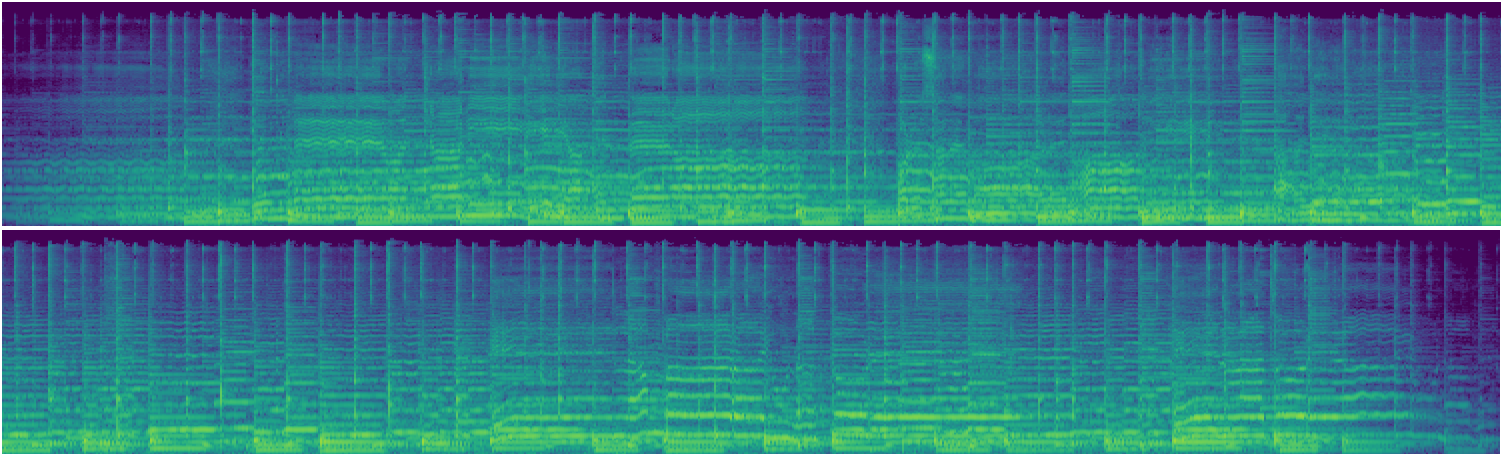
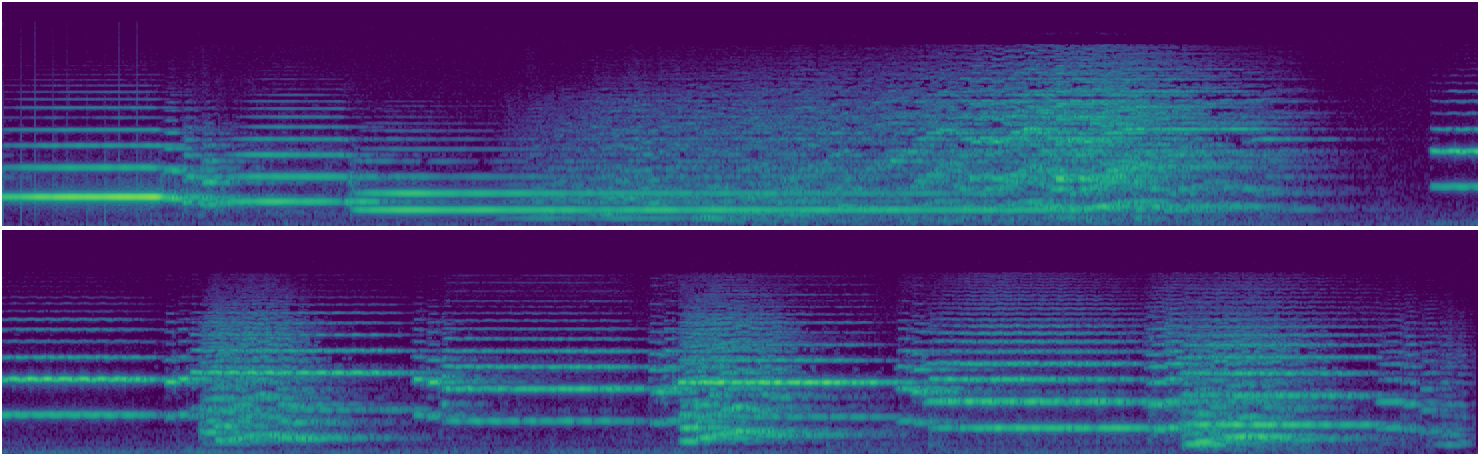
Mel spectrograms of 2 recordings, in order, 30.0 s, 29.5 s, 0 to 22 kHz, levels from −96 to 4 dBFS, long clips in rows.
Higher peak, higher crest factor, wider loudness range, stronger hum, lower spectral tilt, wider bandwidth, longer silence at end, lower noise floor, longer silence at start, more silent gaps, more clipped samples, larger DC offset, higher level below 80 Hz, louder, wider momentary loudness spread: first, 0 dBFS vs -12 dBFS; about the same, 18 dB vs 16 dB; second, 2 LU vs 8 LU; neither; first, -6 dB/octave vs -4 dB/octave; first, 18 kHz vs 10 kHz; about the same, 0.2 s vs 0.1 s; second, -44 dBFS vs -70 dBFS; first, 0.4 s vs 0 s; neither; neither; neither; first, -34 dBFS vs -70 dBFS; first, -19 LUFS vs -29 LUFS; second, 6 LU vs 12 LU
